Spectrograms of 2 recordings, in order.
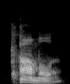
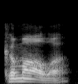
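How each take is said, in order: First: The first part sounds like the word comma. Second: The first part does not sound like comma. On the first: The speaker calls it wrong. "remember the word comma because that's how you pronounce it" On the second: The speaker calls it right. "not Kamala, the way it's supposed to be pronounced"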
